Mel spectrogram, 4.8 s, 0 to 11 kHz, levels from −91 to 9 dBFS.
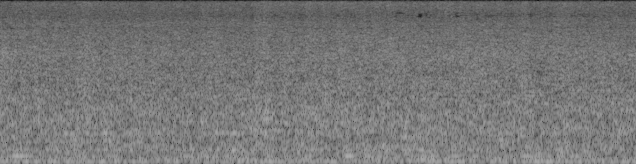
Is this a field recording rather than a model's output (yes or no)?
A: yes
